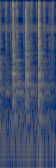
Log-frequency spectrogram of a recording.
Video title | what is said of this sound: How to Find and Fix a Rattling Sound on Your Toyota Highlander or Any Car. | this heat shield has a bolt rotted out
